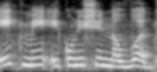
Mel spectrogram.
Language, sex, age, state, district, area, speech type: Marathi, female, 18-30, Maharashtra, Yavatmal, rural, spontaneous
